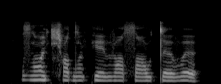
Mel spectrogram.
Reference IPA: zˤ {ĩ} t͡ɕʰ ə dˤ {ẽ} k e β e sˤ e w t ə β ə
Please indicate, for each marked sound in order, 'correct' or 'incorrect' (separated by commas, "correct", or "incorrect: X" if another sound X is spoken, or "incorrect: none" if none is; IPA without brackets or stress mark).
correct, correct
